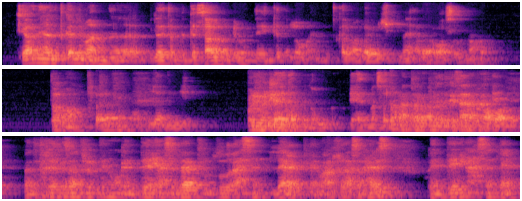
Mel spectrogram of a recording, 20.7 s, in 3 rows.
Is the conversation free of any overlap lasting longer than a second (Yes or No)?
No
